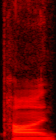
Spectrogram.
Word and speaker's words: Pwn: Pwn Adventures. Yeah, there are a lot of Pwn Adventures. Unless you pronounce it Pon, but there are quite a lot of those.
